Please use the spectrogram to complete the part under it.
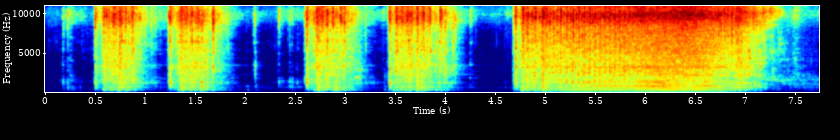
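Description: A Honda brush cutter's small engine, primed with brake cleaner, cranks with several short pull-start bursts and then catches, running loud and steady for a few seconds before revving down.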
